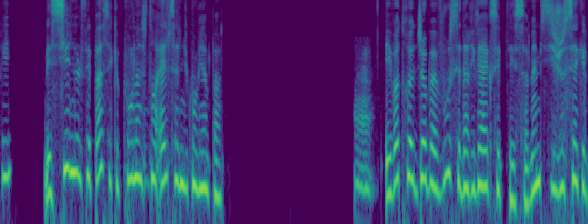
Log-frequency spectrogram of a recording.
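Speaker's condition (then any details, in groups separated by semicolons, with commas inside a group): No condition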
